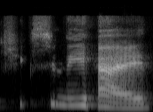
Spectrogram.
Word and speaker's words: Csikszentmihalyi: And now I'm on a podcast and I have to say this name out loud and I'm gonna pronounce it properly, which is Michaela I Csikszentmihalyi.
